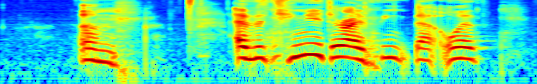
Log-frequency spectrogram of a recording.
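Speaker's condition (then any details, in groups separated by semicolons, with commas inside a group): Cerebral palsy; from not breathing at birth, cognition unaffected; speaking hard, voice sounds unexpected to listeners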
